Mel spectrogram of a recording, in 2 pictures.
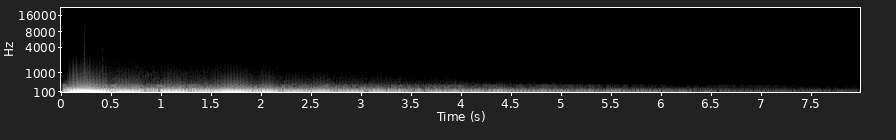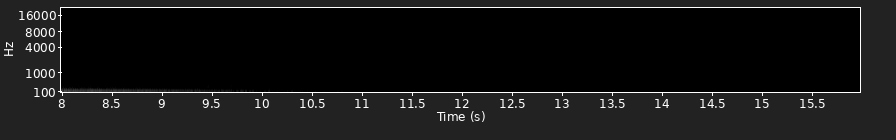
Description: Dark-Soft-Impact-C2-p.wav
